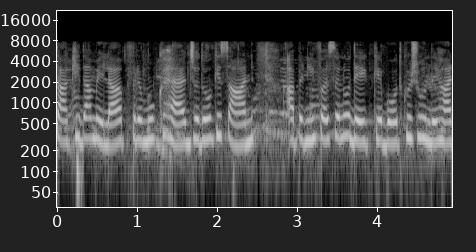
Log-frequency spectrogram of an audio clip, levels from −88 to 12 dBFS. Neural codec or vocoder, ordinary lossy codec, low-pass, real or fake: none; none; none; real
